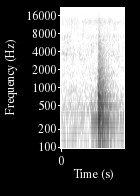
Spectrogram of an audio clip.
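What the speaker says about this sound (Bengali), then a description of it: "এবারে তেলের মধ্যে দিয়ে দিচ্ছি 6টা শুকনো লঙ্কা। শুকনো লঙ্কাটাকে একটু ভেজে নেব।" Six dried red chillies drop into well-heated oil in a pan, giving one short, bright burst of sizzling spatter that swells suddenly and then fades away quickly.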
